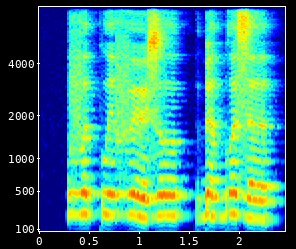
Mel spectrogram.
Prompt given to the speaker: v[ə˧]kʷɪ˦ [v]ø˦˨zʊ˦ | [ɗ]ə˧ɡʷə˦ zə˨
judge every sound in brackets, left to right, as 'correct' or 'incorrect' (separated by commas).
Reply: incorrect, correct, correct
